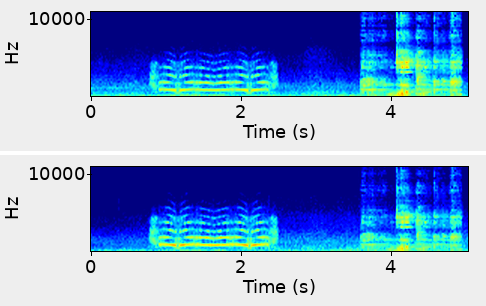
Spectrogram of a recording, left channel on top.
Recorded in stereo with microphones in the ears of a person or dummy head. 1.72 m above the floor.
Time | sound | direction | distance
0.8 | a scream | 35° right (ahead or behind) | ?
3.6 | dishes clattering | 15° left (ahead or behind) | ?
